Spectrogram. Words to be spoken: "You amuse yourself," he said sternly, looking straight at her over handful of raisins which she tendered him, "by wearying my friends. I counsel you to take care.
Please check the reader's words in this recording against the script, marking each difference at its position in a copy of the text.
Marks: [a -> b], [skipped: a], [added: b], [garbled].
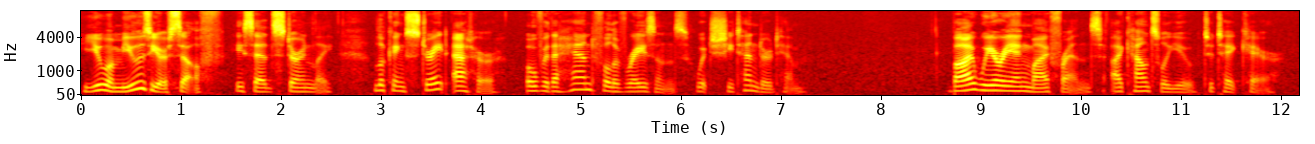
"You amuse yourself," he said sternly, looking straight at her over [added: the] handful of raisins which she tendered him, "by wearying my friends. I counsel you to take care.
